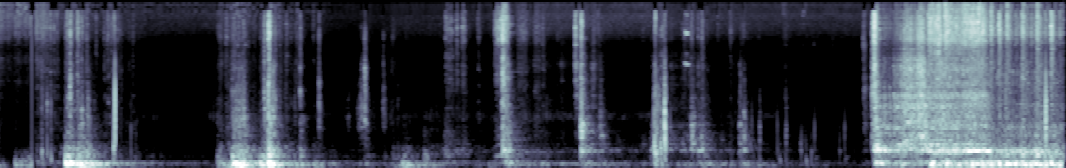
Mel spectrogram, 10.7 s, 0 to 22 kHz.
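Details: Meec SN210 snowblower, previously sputtering and dying on its own, after fuel tank screw fix: several uneven pulls, then catches and holds a steady, even drone; starts and runs normally.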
